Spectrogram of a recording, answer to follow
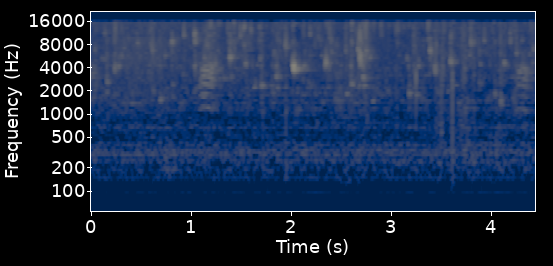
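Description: Faint trickling and dripping of aquarium water, with a few soft ticks.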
